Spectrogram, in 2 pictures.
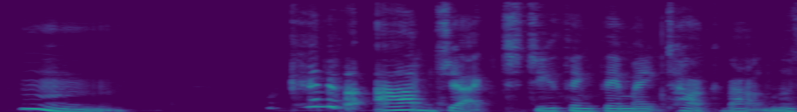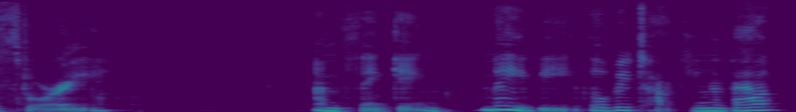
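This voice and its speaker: A woman teacher reading a children's story aloud in an expressive, instructional way, often stopping to ask questions. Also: medium pitch, gravelly, slightly rough, muffled recording.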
